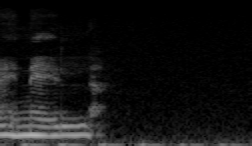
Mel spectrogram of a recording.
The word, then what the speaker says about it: en él: And en él, notice how we join these two words. En él, that is definitely just one word. When you listen to it, it should sound like one word only. En él. You link the N to the E.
